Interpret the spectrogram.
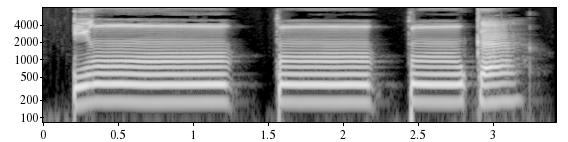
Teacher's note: kalau ketemu Kaf dengungannya kuat mendekati Eng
